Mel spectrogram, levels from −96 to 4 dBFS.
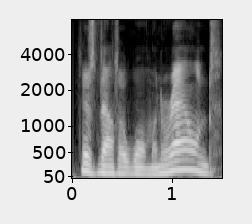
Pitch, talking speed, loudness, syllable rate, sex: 130 Hz, 200 wpm, -16 LUFS, 5.3 syllables/s, male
